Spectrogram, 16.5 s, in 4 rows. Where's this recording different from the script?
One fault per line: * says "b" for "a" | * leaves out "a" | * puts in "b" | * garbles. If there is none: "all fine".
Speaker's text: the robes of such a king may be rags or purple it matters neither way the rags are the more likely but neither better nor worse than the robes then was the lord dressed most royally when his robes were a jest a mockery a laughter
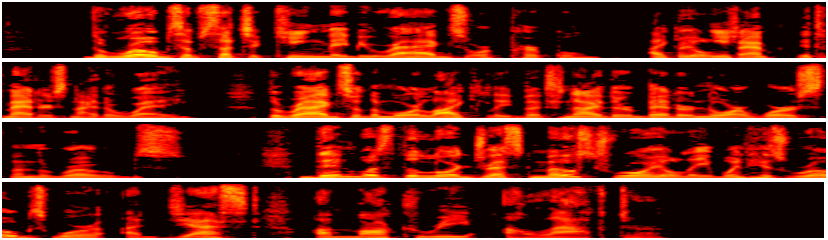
* garbles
